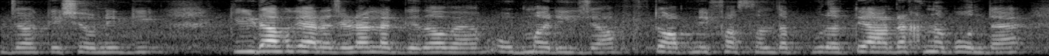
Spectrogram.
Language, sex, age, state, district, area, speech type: Dogri, female, 18-30, Jammu and Kashmir, Jammu, rural, spontaneous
